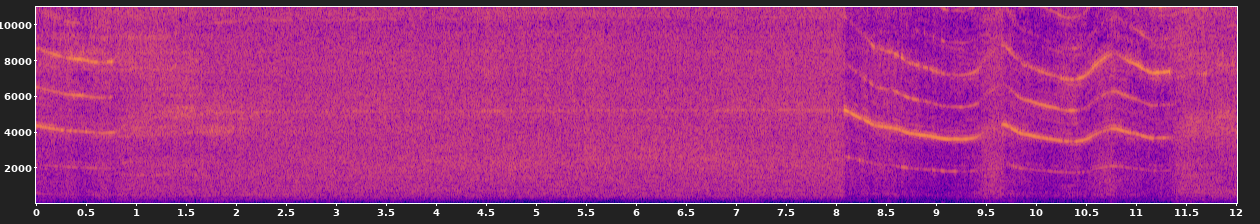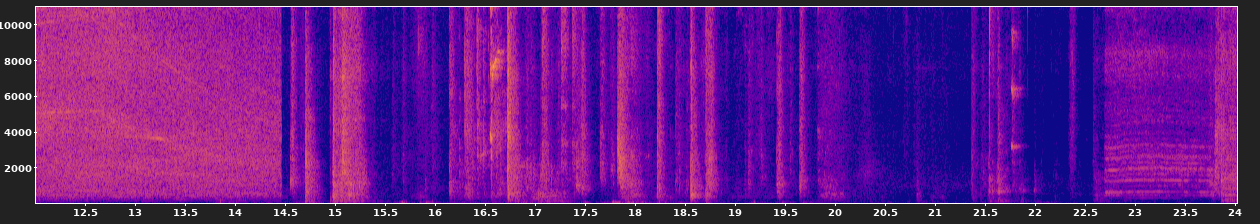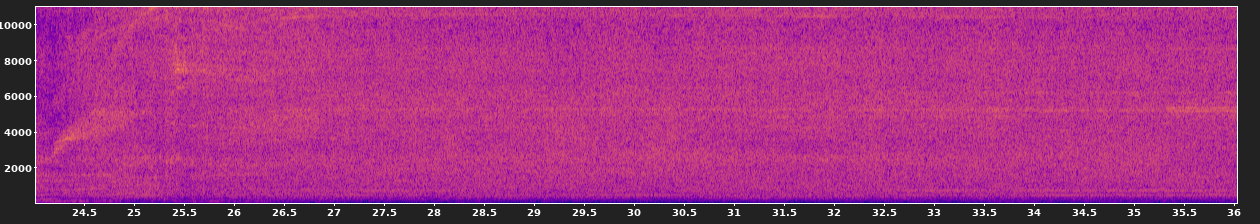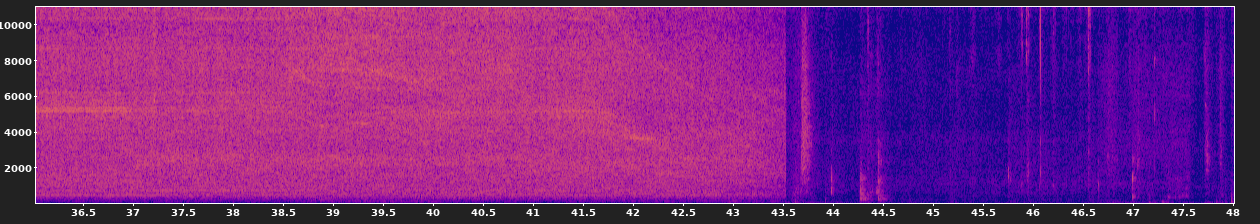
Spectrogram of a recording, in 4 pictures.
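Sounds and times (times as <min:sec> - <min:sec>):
electric power tool motor: 0:00.0 - 0:14.5, 0:22.7 - 0:43.6.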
